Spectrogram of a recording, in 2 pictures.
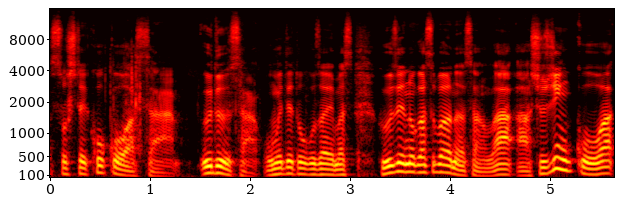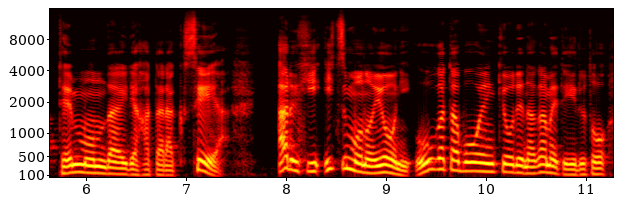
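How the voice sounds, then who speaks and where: A male radio announcer presenting in a chatty, playful, animated conversational way. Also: medium pitch, no room sound. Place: radio studio. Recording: studio voice over faint music.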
